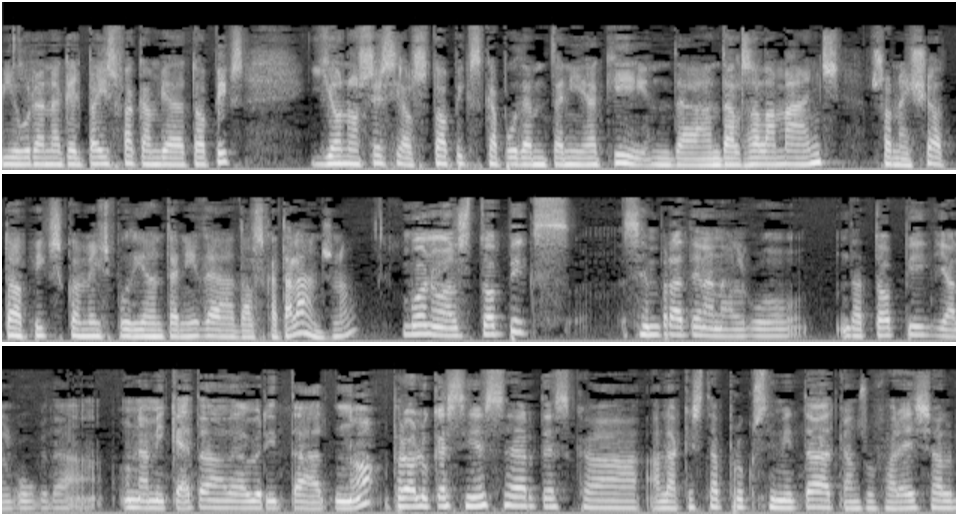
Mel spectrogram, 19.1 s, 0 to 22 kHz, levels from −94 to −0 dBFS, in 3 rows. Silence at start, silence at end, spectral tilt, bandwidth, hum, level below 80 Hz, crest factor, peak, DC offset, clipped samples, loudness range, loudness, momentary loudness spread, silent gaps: 0 s; 0 s; -4 dB/octave; 12.5 kHz; none; -44 dBFS; 14 dB; 0 dBFS; 2%; under 0.1%; 4 LU; -15 LUFS; 8 LU; none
